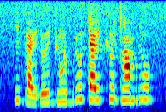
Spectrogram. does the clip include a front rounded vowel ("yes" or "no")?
yes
